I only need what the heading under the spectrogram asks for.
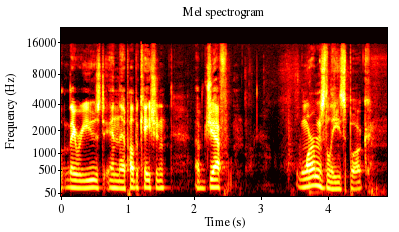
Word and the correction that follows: Wamsley: I think that's how you pronounce his name. Wormsley? – Yeah. So it's close enough. – Wamsley.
